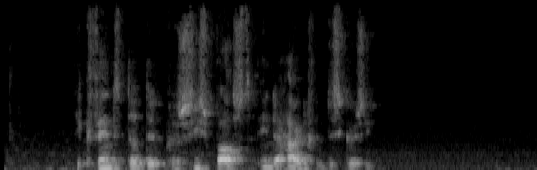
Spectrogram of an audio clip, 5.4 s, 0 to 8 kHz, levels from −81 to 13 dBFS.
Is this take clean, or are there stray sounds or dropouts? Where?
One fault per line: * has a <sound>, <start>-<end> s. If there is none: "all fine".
all fine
